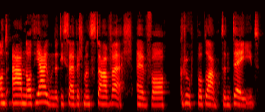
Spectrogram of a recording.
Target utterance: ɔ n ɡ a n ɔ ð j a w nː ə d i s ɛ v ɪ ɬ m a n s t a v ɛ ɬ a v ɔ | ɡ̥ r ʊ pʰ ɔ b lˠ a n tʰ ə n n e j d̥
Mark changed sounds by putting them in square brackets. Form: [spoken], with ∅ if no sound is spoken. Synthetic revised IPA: ɔ n [d] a n ɔ ð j a w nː ə d i s ɛ v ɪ ɬ m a n s t a v ɛ ɬ [ɛ] v ɔ | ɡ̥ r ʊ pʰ ɔ b lˠ a n tʰ ə n [d] e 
